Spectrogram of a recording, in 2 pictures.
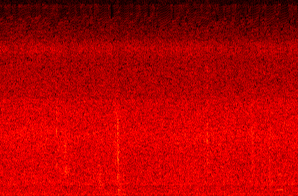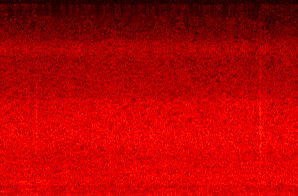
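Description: A strong, steady rush of falling water at the Saklikent national park waterfall in Turkey, loud and close, a broad unbroken roar filling the whole stretch.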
